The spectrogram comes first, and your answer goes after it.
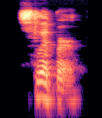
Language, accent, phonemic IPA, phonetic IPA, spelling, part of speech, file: English, Canada, /ˈslɪpəɹ/, [ˈslɪpɚ], slipper, noun / adjective / verb, En-ca-slipper.oga
- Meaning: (noun) 1. A low soft shoe that can be slipped on and off easily 2. A low soft shoe intended for indoor use; a bedroom slipper or house slipper 3. A flip-flop (type of rubber sandal)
